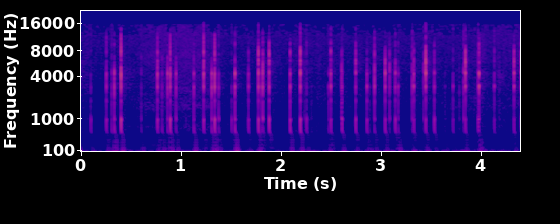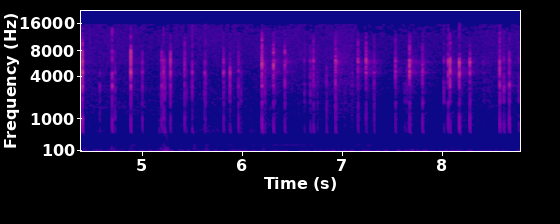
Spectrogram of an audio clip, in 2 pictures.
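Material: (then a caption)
Wood. Fingernails tap rapidly on the wooden part of an incense stick holder, producing a quick run of short, dry, clicky taps with bright tops. The taps are dense and uneven, with one louder cluster near the middle, all over a steady low hum.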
